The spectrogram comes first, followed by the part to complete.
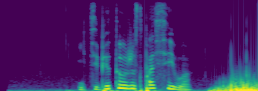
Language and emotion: Russian, positive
